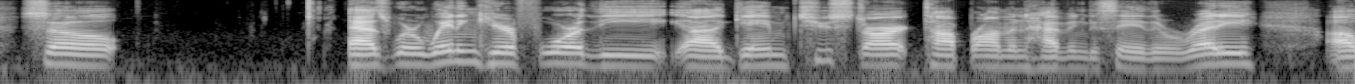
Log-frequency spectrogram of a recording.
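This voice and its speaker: Hoarse male esports caster. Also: on the high side, a bit bright, dry recording. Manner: halting, many fillers. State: slightly raspy voice. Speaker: esports commentator. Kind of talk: esports match preview commentary.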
